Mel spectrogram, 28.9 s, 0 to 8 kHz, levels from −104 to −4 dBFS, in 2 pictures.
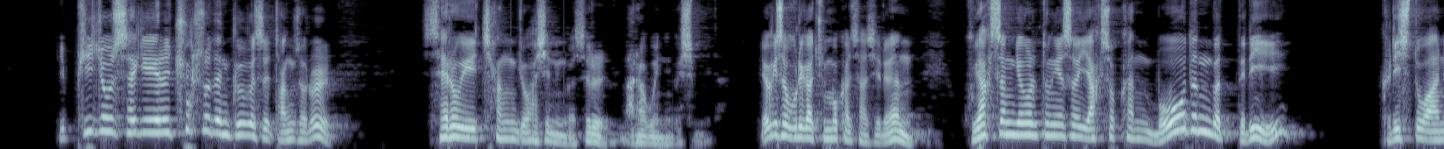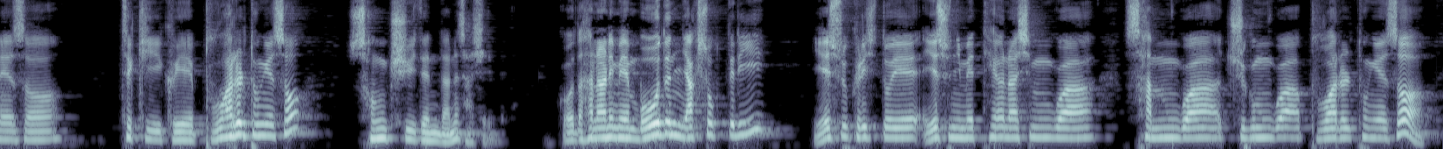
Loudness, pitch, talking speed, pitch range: -28 LUFS, 155 Hz, 265 characters per minute, 130-190 Hz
